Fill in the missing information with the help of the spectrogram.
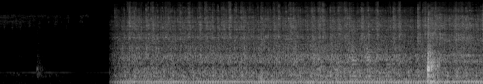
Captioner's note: machine grinds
